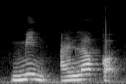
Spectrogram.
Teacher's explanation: nunnya terang nyata tanpa dengung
